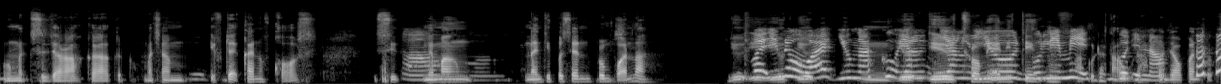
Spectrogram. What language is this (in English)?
Malay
